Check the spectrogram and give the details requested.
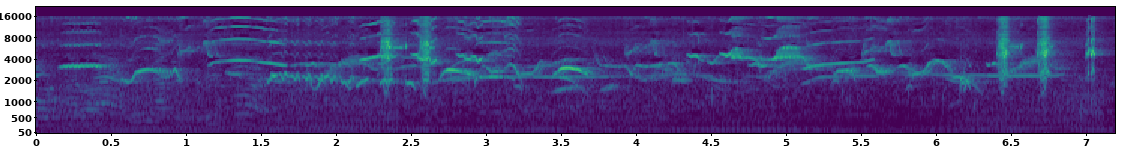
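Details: Oriental magpie-robin fighting song used as a lure for other birds: looping whistled phrases and long rising-falling notes, broken by a few sharp clicks, with soft background noise.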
